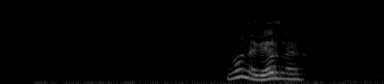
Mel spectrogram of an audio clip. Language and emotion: Russian, neutral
